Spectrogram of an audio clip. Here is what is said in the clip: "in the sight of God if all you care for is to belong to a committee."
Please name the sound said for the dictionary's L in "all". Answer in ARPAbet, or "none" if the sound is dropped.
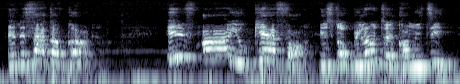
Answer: L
